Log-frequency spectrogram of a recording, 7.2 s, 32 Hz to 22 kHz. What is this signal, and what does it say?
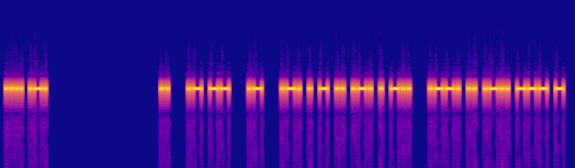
Morse code, heard as a keyed tone, about 40 wpm, 700 Hz. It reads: HR I AM A RETIRED PILOT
